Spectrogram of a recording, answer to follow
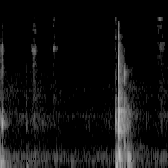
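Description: A single sharp computer mouse click about one and a half seconds in, with a few faint ticks around it; otherwise near silence.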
